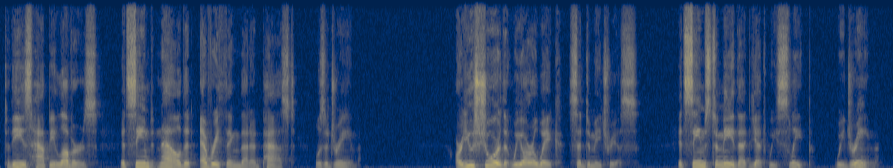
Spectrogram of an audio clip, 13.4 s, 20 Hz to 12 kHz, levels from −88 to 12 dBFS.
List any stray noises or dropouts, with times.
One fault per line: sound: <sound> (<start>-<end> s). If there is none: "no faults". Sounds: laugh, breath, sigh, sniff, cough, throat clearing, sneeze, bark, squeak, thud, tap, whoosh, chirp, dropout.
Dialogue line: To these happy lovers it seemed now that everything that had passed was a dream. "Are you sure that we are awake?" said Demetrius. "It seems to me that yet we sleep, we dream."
no faults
